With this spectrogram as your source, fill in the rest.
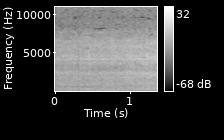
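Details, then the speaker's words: Nissan Sentra with replacement ECU, engine idling, A/C compressor switched on and engaging, idle loading down, no check engine light: steady even idle under low rumble; normal idle with A/C compressor on. "Buksan natin yung aircon compressor. Ayan, gumana yung compressor. At nahirapan nga siyang umikot, bumigat."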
